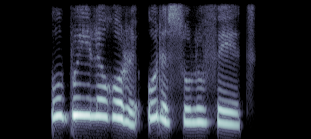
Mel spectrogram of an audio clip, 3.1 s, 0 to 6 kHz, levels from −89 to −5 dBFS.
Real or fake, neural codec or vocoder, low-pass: fake; codec, 24 kHz, 0.5 kbps, DualCodec; 5.4 kHz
